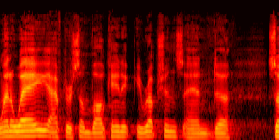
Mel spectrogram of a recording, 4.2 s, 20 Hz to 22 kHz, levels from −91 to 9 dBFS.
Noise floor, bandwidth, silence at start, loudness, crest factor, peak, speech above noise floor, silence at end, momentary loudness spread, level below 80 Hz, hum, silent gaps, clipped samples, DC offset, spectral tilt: -56 dBFS; 15.5 kHz; 0 s; -30 LUFS; 20 dB; -10 dBFS; 26 dB; 0 s; 12 LU; -76 dBFS; none; none; under 0.1%; under 0.1%; -4.5 dB/octave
